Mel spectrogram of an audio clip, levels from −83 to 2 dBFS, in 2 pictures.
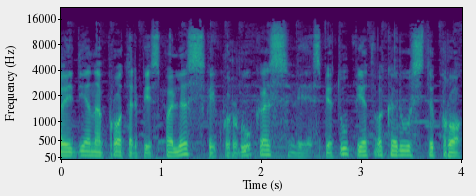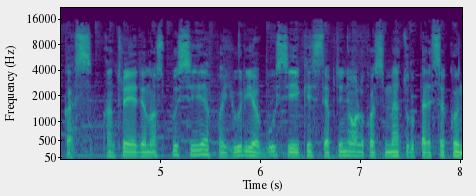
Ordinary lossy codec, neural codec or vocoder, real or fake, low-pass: MP3, 64 kbps; vocoder, 44.1 kHz, 128 mel bands, Pupu-Vocoder; fake; 19.8 kHz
